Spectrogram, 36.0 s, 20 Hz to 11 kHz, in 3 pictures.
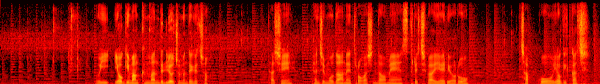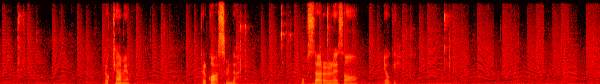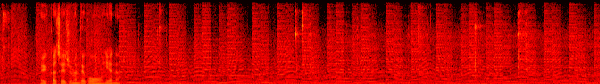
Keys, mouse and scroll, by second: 0.5-1.0 scroll down 1, 1.1 shift+middle click, 1.6-3.0 scroll up 1, 3.0 shift+middle click, 4.7 click, 8.2 middle click, 8.5-10.1 scroll up 1, 10.1 click, 11.8 scroll down 1, 12.2 scroll up 1, 12.6 click, 13.4 middle click, 14.7 scroll up 1, 15.0 middle click, 15.4-15.9 scroll up 1, 15.9 middle click, 17.6 ctrl+click, 19.9 shift+click, 20.4-23.3 middle drag, 23.3 scroll down 1, 24.3 click, 24.7 middle click, 25.2 click, 25.7 shift+click, 26.1 scroll down 1, 26.7 middle click, 27.3 shift+middle click, 30.9 middle click, 33.5 m, 34.4 ctrl+click.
